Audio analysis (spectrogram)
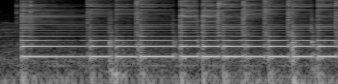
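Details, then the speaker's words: Kit guitar with a locking nut that was buzzing, after the second fix attempt at the nut: a repeated note rings clean and sustained like a bell, with no fizz or rattle; the string now seats properly and the buzz is solved. "So this is after the second hit. Rings like a bell. Problem solved."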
